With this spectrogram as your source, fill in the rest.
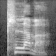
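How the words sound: The final R is relaxed, British-sounding. The speaker calls it wrong. "the R's are usually a little too relaxed, like how the Brits would say it"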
